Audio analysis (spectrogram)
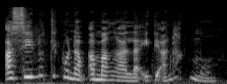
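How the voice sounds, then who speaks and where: An actress playing a caring, take-charge medical professional in an Ilocano radio drama, firm and reassuring. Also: female voice, fairly high pitch, sing-song, fast talker, fairly bright tone, slightly rough, full character voice. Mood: probing.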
